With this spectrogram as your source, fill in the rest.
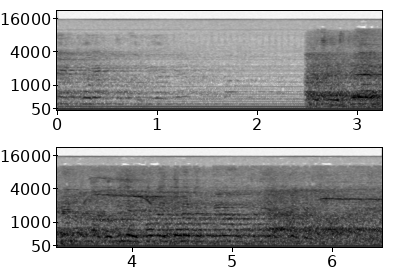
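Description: A middle-aged man speaks with animation through a microphone and loudspeakers in a large echoing hall.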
